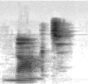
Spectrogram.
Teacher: In this case, knock is regular, so you add the ED, and you're left with knocked as the T sound at the end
